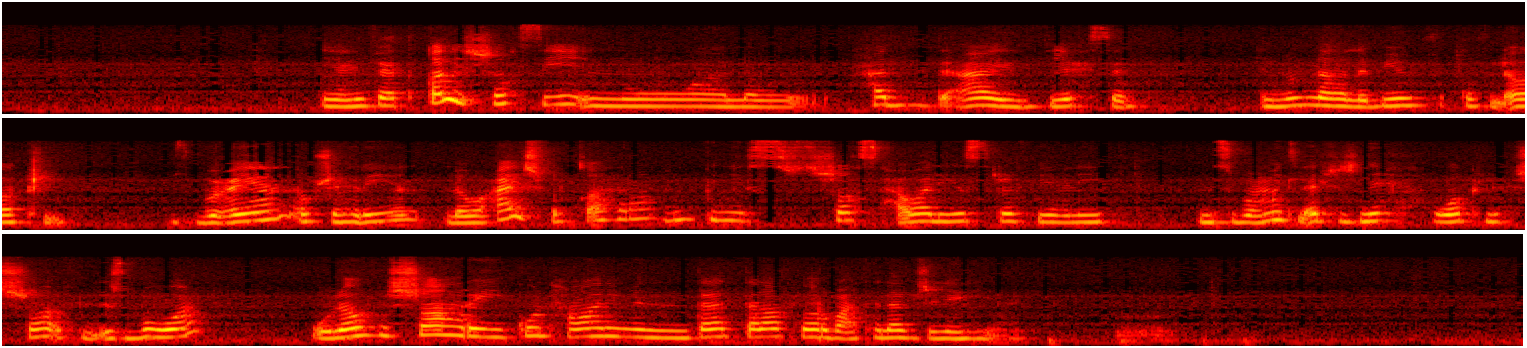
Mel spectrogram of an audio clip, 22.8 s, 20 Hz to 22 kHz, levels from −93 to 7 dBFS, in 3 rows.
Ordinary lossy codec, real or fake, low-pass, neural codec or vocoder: none; real; none; none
